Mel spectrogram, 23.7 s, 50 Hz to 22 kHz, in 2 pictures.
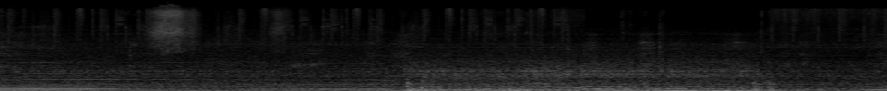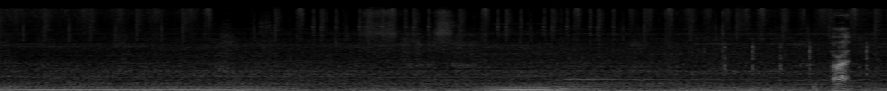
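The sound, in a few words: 2024 Shelby F150 Super Snake truck accelerating to highway merging speed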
